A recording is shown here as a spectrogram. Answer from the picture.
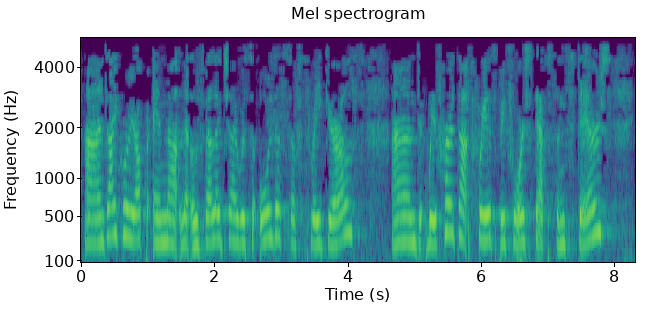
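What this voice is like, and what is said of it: County Tyrone Northern Irish accent. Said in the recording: “you'll know already from my accent, I don't come from the city or anywhere near the city. I come from County Tyrone”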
